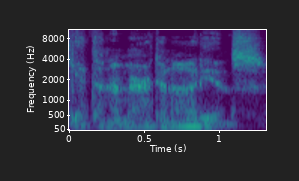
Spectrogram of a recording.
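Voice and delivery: very soft, voiceless whisper. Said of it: "I always heard a whisper in my ear saying".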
